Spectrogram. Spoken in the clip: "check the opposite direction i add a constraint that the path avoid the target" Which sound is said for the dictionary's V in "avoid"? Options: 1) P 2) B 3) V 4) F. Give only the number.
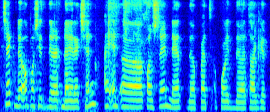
1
